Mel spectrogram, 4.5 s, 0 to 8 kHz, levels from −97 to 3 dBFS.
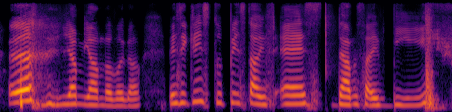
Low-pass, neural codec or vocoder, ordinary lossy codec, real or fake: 7.2 kHz; codec, 16 kHz, 2 kbps, X-Codec, HuBERT features, trained on balanced general audio; none; fake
